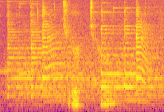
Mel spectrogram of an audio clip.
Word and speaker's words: cherub: Verse 24 on wing of the Cher cherub. This word is pronounced as cherub.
